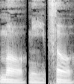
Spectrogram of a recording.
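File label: "monitho", concatenated syllables; Affixing experiment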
